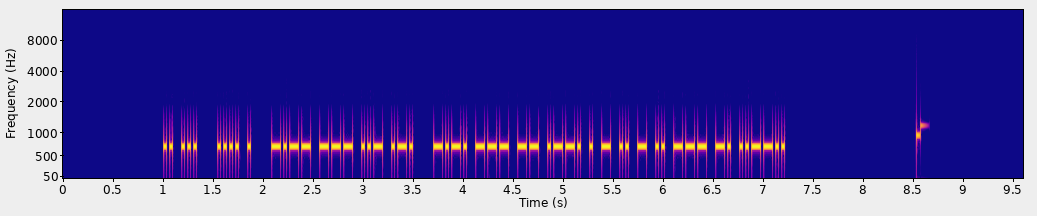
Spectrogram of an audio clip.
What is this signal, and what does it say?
Morse code, heard as a keyed tone, about 40 wpm, 700 Hz. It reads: IS HE YOUR COMPETITION?
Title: Sentences from Top 1000 Words 40wpm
